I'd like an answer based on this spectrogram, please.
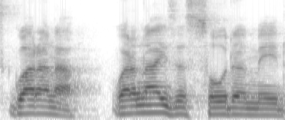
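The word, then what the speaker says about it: guaraná: have a chance give it a go the pronunciation is guarana to finish the video let's talk about two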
